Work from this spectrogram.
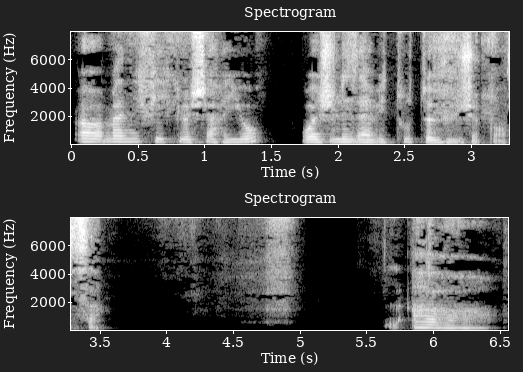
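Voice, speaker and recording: A woman with a cold talks slowly and casually, her voice very husky with a gravelly edge and a dark, mellow tone. She gushes over what she sees, repeats her delight, and often hesitates on fillers. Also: lowish voice, fairly even intonation. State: has a cold. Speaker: coloring book YouTuber. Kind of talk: casual commentary while leafing through a book.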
